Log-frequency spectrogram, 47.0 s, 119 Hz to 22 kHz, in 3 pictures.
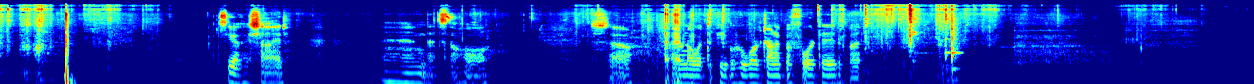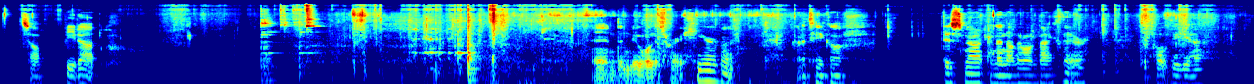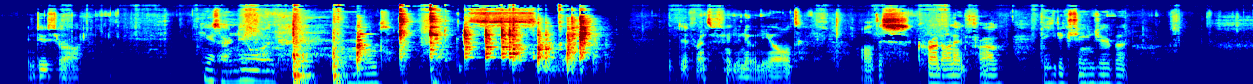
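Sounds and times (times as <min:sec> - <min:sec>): metal clinks and scrapes: 0:18.9 - 0:25.4.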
